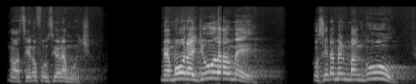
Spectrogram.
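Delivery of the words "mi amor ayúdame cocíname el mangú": begging with real desperation, pleading. Showing how begging sounds, asking his wife to cook: desperate pleading. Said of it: "Y le estoy rogando, o sea, el ruego tiene voz, voz, y es desesperada".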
